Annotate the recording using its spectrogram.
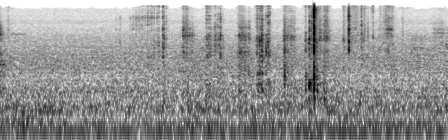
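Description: Scissors snipping white cardstock, cutting out a tag shape: a string of faint, quick snips, mostly in the second half, with one louder cut about three seconds in.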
